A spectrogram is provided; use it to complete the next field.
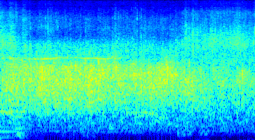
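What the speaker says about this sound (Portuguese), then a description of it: "Você pode aplaudir o Senhor aonde você está?" A church congregation claps for the Lord during a leadership training session, a sustained wash of applause heard at a moderate distance, fairly soft and even throughout.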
